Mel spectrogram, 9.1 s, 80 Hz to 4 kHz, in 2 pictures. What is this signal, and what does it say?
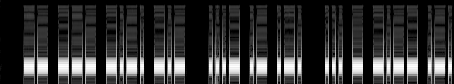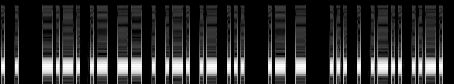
Morse code, heard as a keyed tone, about 36 wpm, 550 Hz. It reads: MOCK VAR STYLE CAMERAS AT SELF
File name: podcast / News headlines-1x-35x35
